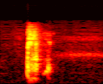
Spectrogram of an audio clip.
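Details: Dog sneezing: one short, explosive sneeze in a quiet room; three big sneezes in total.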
